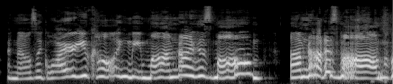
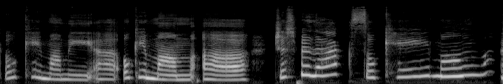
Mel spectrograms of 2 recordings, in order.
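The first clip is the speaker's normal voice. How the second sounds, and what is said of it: Put-on Filipino accent. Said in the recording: “That was a real close Filipino accent. I am nominating you for accent doer of the year.”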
